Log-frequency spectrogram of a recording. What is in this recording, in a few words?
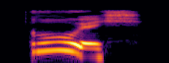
Quiet in german dog commands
